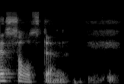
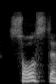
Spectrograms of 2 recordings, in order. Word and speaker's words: Solsten: break down the word, and I'm pronouncing it with an American accent here, I'm not pronouncing it in a Swedish or a Icelandic accent. But if you say soul, it has that word human, that soul, and then sten, stone.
